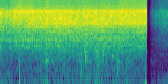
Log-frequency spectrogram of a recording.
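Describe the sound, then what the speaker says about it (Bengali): Chopped tomato dropped into hot oil while making a pabda fish curry, a loud dense sizzling hiss with a few crackles that cuts off abruptly near the end, leaving near silence. "তেলের মধ্যে টমেটো কুচি দিয়ে দিচ্ছি"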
